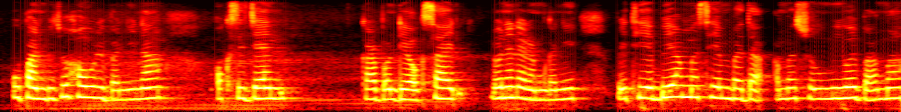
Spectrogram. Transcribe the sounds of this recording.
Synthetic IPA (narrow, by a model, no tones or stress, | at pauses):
upanbizɔhawɾibanina | ɔksid͡ʒen | kaɾbɔndeɔksajd | lojnalaɾamɡani | pɾitʰiebiamasembadaːmasumiojbaːma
